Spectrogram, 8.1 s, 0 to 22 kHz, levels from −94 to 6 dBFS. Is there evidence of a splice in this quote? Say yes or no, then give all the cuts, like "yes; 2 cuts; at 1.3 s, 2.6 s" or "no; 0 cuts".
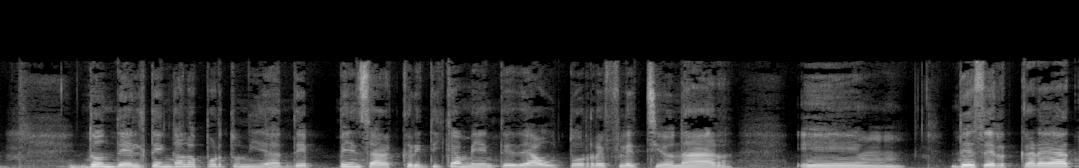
no; 0 cuts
